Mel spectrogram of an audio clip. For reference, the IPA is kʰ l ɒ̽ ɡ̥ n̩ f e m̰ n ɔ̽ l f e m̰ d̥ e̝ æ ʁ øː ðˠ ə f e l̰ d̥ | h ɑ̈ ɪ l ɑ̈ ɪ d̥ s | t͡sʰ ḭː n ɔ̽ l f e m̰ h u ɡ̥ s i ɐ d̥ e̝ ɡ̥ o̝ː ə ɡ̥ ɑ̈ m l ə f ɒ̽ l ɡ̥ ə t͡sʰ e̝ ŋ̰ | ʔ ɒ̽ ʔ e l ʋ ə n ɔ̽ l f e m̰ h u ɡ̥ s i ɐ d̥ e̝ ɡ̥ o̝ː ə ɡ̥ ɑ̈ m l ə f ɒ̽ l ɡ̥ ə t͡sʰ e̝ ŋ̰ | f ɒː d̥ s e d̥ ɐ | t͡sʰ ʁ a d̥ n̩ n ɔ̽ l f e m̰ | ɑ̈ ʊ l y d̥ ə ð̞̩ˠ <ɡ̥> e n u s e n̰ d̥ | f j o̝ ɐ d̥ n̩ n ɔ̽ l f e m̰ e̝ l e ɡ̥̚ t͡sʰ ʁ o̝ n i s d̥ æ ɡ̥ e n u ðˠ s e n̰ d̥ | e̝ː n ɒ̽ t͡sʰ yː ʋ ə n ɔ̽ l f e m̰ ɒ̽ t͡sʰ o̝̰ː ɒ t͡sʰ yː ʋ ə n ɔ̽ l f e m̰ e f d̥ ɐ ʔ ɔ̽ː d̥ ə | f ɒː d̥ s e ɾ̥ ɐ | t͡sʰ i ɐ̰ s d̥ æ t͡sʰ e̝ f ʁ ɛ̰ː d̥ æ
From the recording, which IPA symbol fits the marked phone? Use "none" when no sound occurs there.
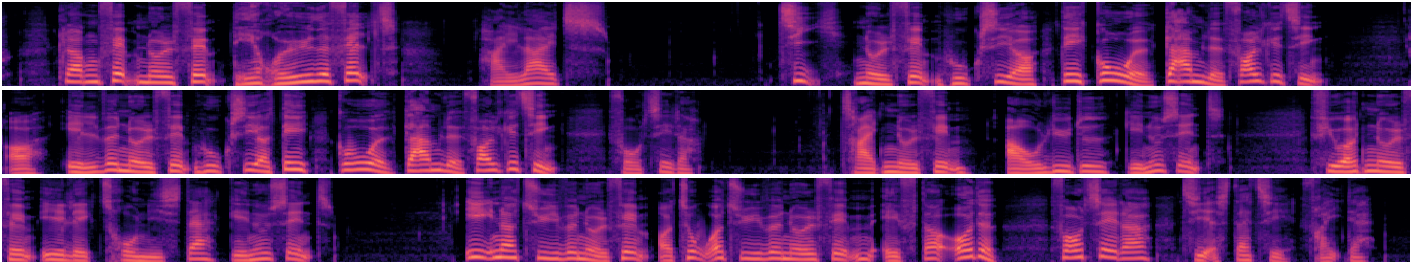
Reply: ɡ̥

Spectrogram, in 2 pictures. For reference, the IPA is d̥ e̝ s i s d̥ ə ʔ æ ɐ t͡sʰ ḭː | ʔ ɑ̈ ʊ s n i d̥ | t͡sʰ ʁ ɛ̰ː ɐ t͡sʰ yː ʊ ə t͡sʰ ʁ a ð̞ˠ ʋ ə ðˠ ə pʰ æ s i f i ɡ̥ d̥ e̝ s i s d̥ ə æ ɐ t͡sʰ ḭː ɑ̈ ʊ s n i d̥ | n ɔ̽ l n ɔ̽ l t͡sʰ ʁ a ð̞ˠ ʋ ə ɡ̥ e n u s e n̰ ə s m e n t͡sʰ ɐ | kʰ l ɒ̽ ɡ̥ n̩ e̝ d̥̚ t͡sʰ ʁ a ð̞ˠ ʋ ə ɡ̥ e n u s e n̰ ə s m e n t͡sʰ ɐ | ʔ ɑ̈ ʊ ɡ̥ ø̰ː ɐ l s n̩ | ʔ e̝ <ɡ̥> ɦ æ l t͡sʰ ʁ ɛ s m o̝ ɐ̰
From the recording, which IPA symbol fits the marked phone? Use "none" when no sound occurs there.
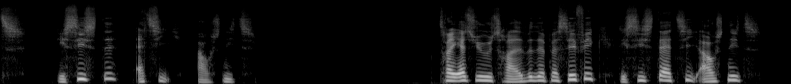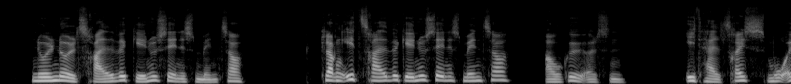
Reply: d̥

